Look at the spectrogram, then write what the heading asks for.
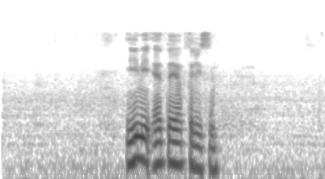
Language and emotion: Russian, neutral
